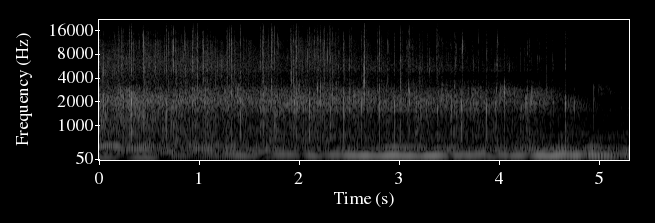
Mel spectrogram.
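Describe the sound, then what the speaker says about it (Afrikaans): A church congregation claps a 'clap offering' to the Lord during an evening worship service. The applause is sustained and fairly dense, mixed with a droning musical tone underneath, and fades slightly near the end. "Ons gee die Here 'n klapoffer."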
